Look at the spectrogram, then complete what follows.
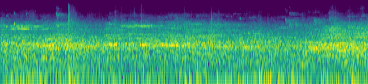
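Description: Busy tournament-hall ambience: a steady wash of background voices with volleyballs thudding and bouncing across many courts, and one sharp ball strike about a second in.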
